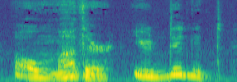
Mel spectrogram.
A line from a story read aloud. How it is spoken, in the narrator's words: Meg cried out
